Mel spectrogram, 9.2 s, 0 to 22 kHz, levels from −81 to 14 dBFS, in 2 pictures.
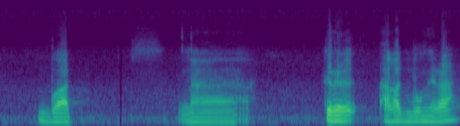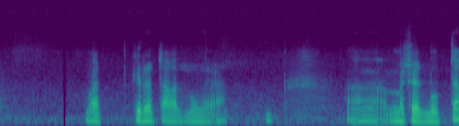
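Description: A speech clip with two gaps between stream segments, at 1.19 to 1.22 s and 5.23 to 5.25 s: hard-edged silences of about 22 and 28 ms where segment timestamps failed to meet. Unlike a dropout, no audio is lost; the speech resumes exactly where it stopped, which fits 2-second segments.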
